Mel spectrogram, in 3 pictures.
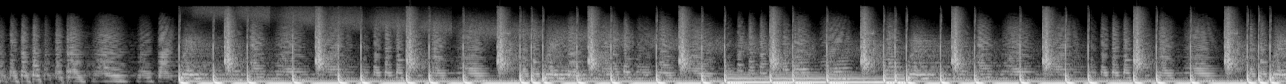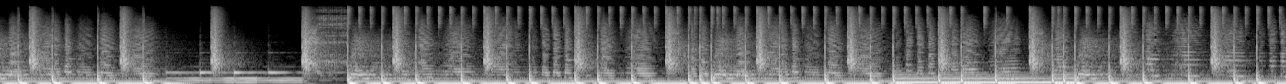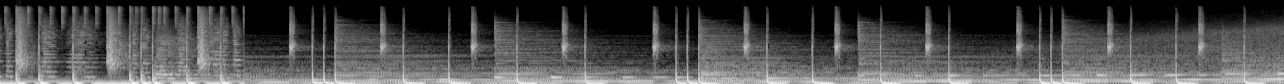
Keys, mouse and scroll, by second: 0.6 alt+scroll up 1, 1.0 space, 1.3 alt+scroll down 1, 1.7 space, 6.5 alt+scroll up 1, 7.0 space, 7.1 double click, 7.7 right click, 8.4 double click, 9.1 ctrl+F11, 9.3 alt+scroll down 1, 9.6-10.3 alt+scroll up 2, 10.3 shift+click, 12.5 alt+scroll down 1, 13.0 space, 14.1 shift+click, 15.3 alt+scroll down 2, 15.8 alt+scroll up 1, 16.5 Up, 16.6 Up, 16.6 Up, 16.7 Up, 17.3-17.7 alt+scroll down 1, 18.0 space, 18.5-18.9 alt+scroll down 1, 19.3 alt+scroll up 1, 19.6 space, 20.2 alt+scroll down 1, 21.2 alt+scroll up 1, 22.0 shift+click, 23.2 alt+scroll up 1, 24.3 right click, 25.3 double click, 27.3 double click, 28.0 alt+scroll up 1, 28.8-29.4 alt+scroll down 2, 29.6 shift+click, 31.9 space, 33.3 shift+click, 34.4 alt+scroll down 1, 34.7 alt+scroll up 1, 36.1 shift+click, 36.8 shift+click, 37.8 double click.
